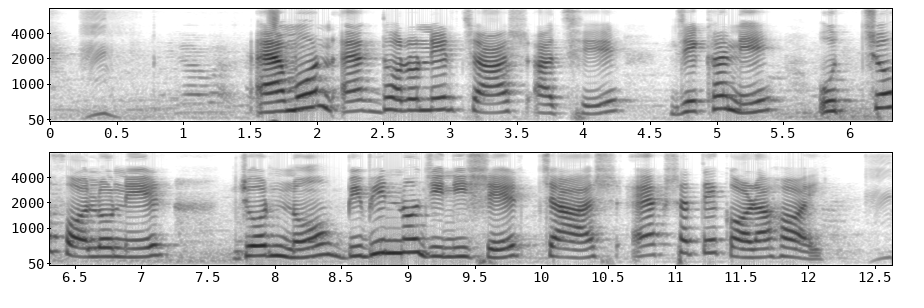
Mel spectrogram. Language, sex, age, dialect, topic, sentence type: Bengali, female, 25-30, Standard Colloquial, agriculture, statement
